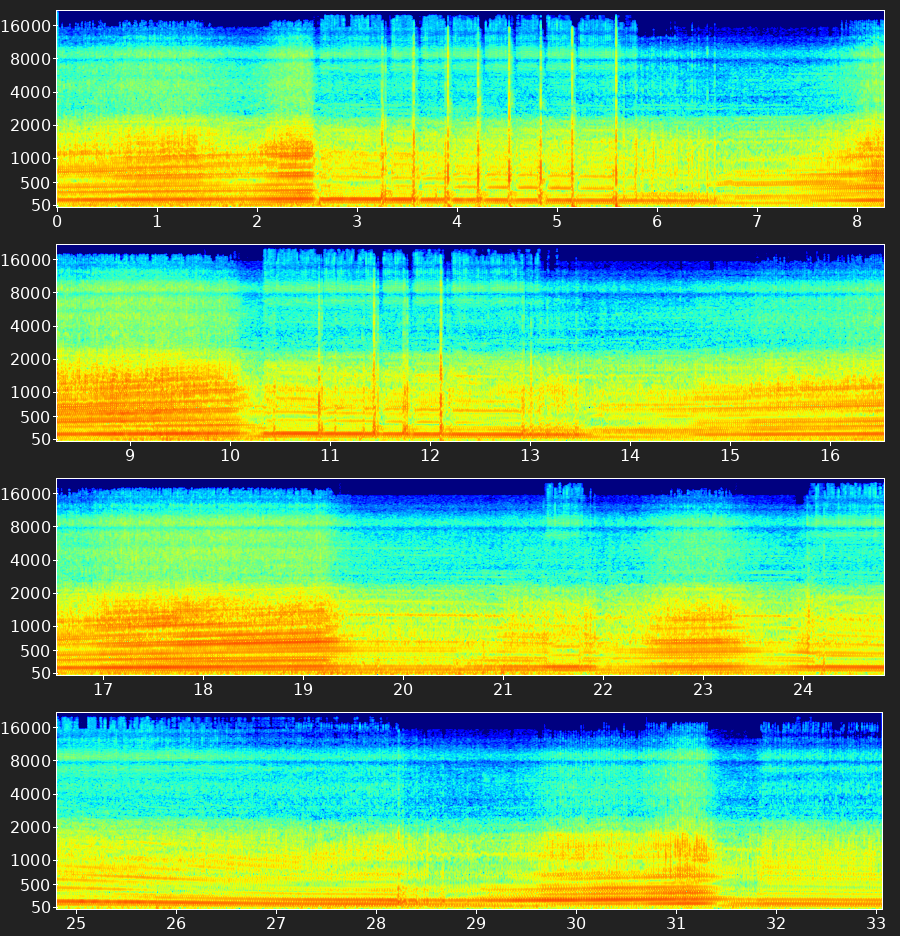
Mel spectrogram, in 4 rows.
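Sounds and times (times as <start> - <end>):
motorcycle engine revving: 0.0 - 33.0
exhaust crackling and popping: 2.5 - 6.7, 10.2 - 13.8, 20.8 - 22.2, 24.0 - 28.9.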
